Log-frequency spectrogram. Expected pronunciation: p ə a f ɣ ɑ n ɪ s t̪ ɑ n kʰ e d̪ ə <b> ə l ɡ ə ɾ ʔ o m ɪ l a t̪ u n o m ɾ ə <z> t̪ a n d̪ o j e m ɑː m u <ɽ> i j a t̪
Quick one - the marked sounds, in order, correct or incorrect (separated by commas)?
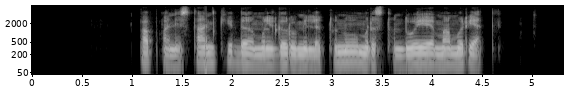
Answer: incorrect, incorrect, incorrect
